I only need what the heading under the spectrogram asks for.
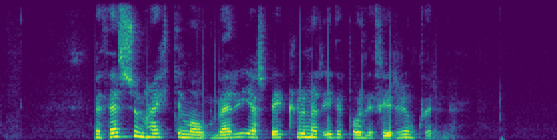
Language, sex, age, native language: Icelandic, female, 60-69, Icelandic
